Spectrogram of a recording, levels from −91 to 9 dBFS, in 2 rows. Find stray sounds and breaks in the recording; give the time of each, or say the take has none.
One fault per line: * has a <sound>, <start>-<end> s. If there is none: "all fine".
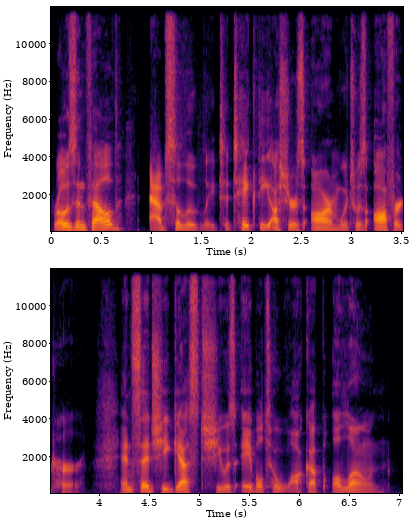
all fine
